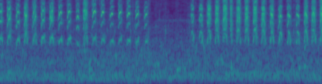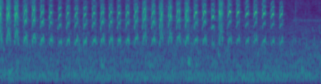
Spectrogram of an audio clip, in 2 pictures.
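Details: Clear plantain squirrel (tupai kekes) call, a fast series of sharp, high chipping notes about three per second, broken by one brief gap after two seconds and then continuing steadily; background otherwise quiet.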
